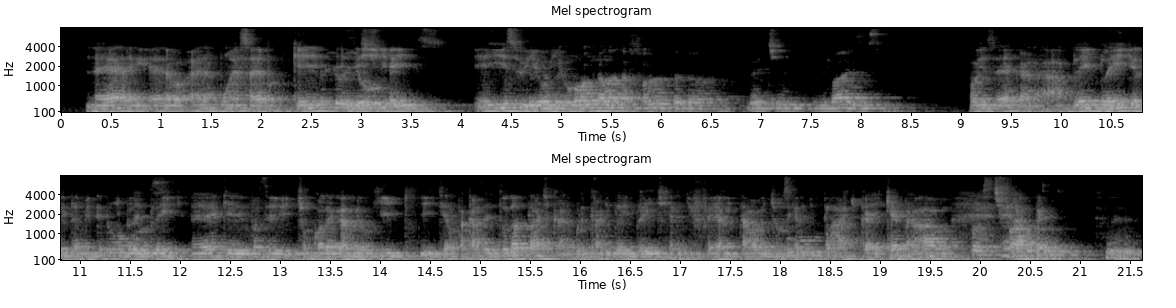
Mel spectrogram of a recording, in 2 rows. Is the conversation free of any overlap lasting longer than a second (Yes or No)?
No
